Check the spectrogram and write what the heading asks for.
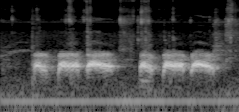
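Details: Zebra dove pair, a young Malay bird and an elderly Vietnamese decoy: after a short quiet start, six evenly spaced soft coo bursts of under half a second each, low hum in the background.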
